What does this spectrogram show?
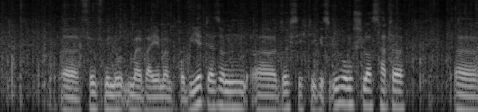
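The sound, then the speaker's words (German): Heavy rain pours down steadily, a dense hiss with water running off a stage canopy through an improvised drain, continuing beneath a man talking throughout. “der improvisierte Abfluss vom Vordach der Bühne, der nicht bei dieser Regenmasse, die jetzt gerade runterkommt”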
